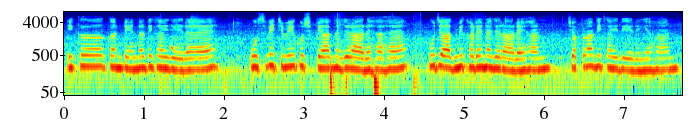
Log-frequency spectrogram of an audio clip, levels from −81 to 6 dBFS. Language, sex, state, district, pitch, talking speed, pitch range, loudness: Punjabi, female, Punjab, Fazilka, 235 Hz, 210 wpm, 220-245 Hz, -12 LUFS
